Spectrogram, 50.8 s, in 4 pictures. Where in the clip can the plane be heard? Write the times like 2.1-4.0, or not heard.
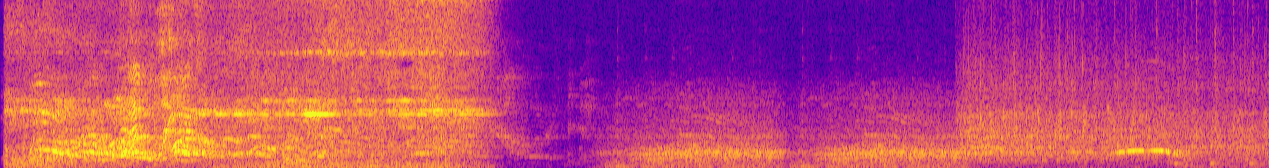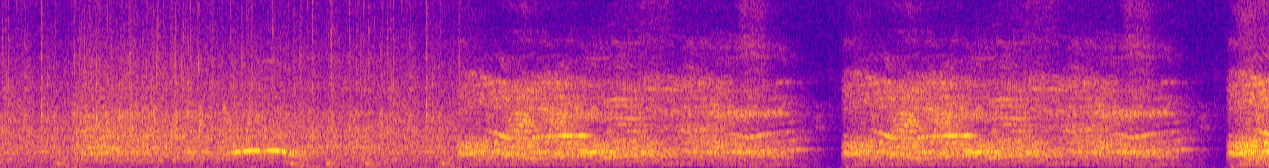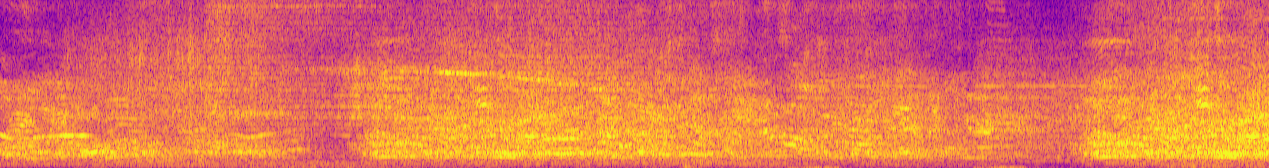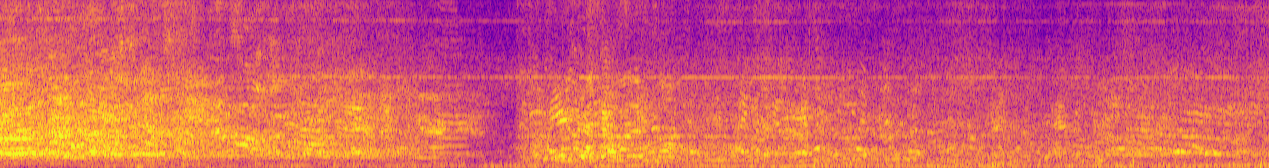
0.0-5.0, 25.9-50.7.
